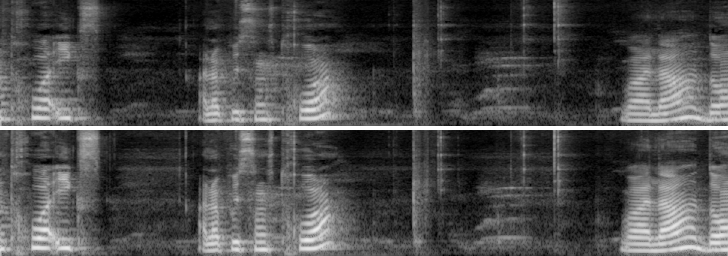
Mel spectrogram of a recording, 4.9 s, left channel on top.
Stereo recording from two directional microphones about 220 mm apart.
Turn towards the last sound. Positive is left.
turn(degrees=-50)  # may be behind; listen again after turning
